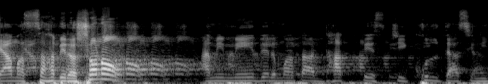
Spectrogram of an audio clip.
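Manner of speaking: ordinary talk, nothing marked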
